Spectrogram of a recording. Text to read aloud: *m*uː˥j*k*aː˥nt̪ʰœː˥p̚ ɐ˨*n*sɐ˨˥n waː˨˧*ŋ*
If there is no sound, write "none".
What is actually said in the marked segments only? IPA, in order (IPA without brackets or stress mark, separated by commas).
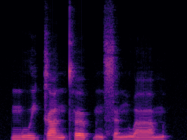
m, k, n, m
